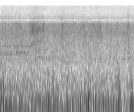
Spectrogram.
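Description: Wind buffeting the microphone in a steady low rumble, over the running of a motorboat's engine and the slap of choppy water.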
